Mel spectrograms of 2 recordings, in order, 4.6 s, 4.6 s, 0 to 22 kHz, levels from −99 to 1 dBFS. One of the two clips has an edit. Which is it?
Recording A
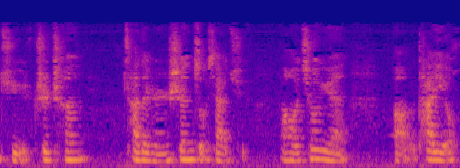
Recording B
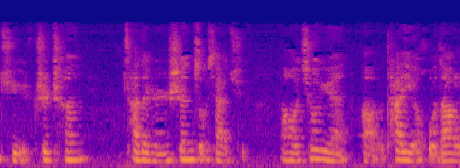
B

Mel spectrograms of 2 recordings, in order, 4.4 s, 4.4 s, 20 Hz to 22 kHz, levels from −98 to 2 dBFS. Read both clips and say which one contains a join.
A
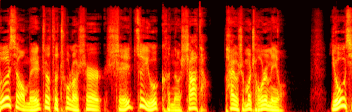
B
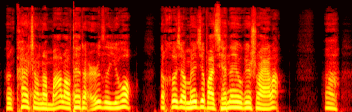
A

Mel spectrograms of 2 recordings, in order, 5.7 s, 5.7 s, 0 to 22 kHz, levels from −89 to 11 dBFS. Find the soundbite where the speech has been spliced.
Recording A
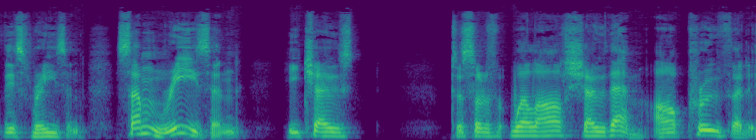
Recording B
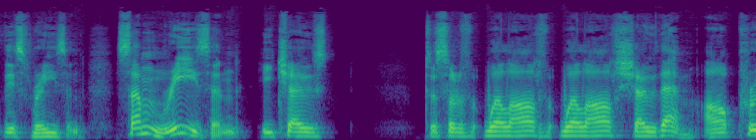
B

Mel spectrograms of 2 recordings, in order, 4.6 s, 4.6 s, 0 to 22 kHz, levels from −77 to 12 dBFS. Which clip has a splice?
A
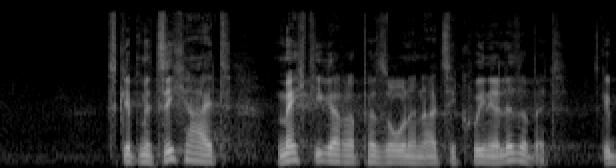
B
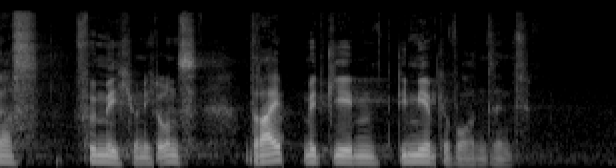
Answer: B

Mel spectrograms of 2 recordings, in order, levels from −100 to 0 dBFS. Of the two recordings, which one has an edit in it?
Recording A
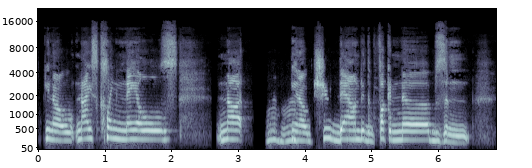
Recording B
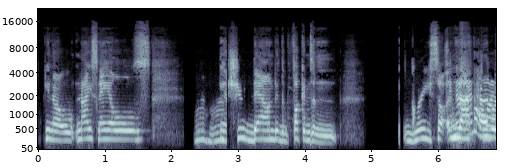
B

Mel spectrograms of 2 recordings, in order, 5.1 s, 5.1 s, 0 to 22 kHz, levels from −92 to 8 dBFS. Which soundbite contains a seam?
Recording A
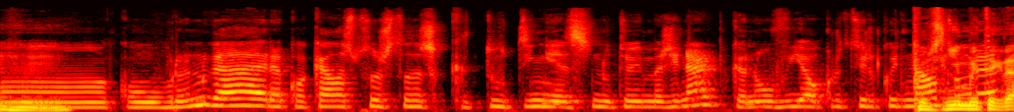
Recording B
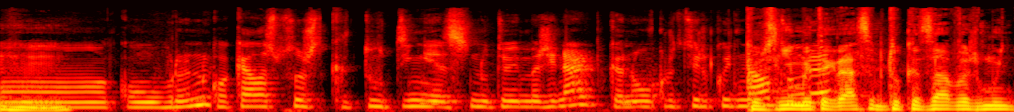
B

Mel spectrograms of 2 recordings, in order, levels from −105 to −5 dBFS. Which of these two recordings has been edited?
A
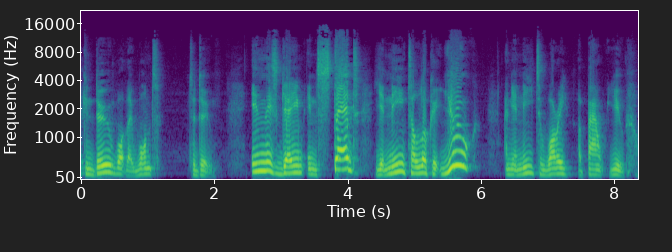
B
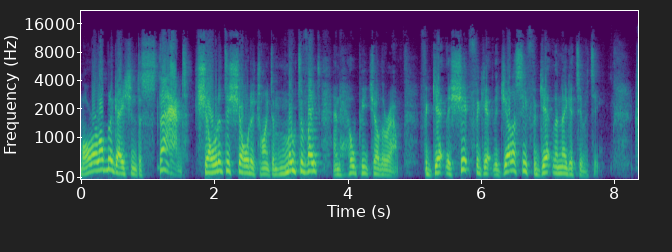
B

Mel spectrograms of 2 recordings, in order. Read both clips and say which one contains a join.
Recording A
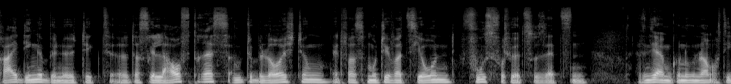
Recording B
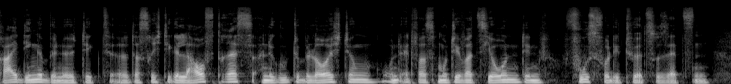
A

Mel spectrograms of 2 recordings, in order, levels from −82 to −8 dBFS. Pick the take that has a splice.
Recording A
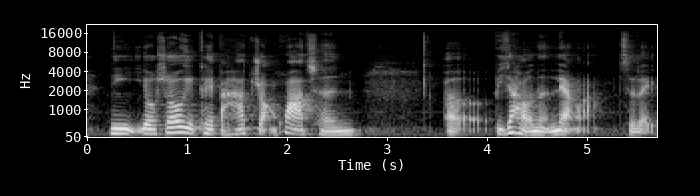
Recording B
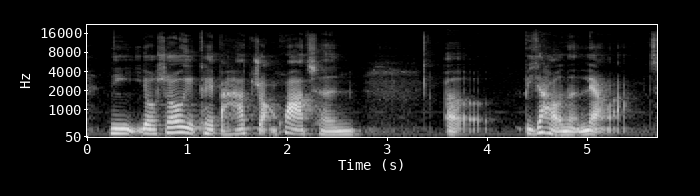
A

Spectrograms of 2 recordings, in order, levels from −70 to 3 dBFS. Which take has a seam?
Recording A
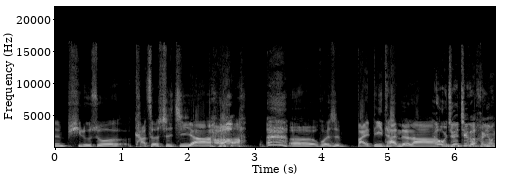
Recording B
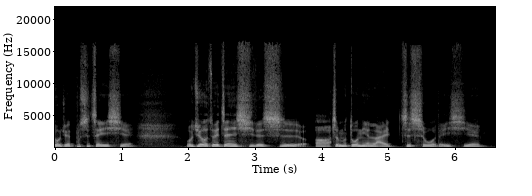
B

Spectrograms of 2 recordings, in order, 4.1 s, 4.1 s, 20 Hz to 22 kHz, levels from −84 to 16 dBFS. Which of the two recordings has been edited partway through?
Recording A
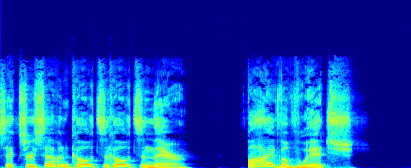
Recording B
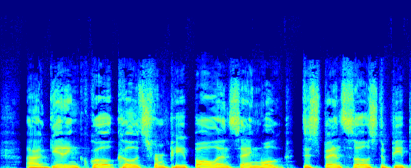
A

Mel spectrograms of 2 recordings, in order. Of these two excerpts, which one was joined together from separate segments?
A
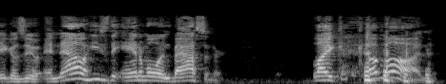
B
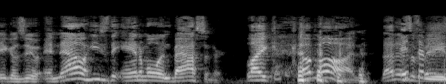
B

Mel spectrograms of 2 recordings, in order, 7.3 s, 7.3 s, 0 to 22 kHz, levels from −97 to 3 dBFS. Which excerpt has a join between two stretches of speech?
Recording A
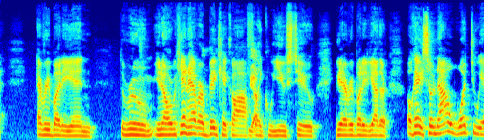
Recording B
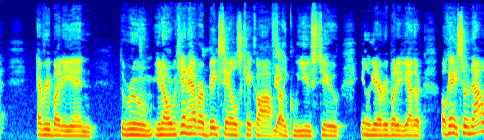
A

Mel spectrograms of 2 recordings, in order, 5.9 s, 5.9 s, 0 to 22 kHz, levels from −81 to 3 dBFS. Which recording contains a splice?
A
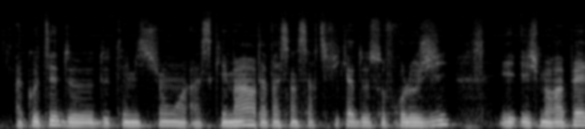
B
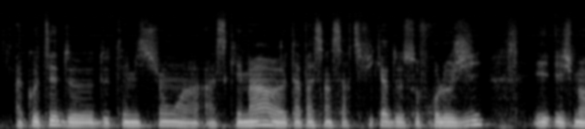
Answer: A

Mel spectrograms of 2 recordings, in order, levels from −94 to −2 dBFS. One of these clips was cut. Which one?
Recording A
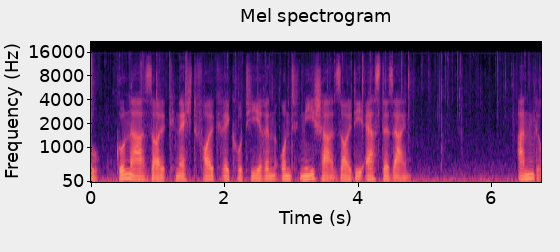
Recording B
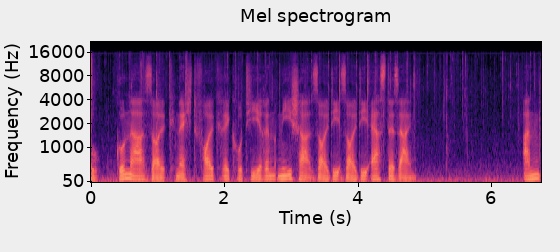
B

